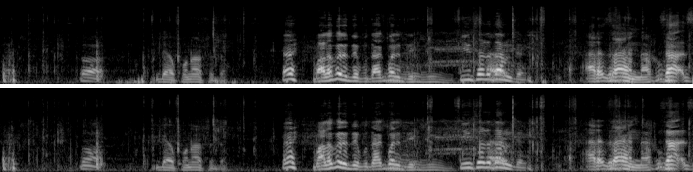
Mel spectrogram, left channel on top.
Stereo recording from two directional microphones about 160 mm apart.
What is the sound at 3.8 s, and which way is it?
Speech, 45° left (ahead or behind).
